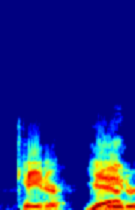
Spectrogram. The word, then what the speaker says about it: Kattar: Cater. That's a good. Yeah, that's how you pronounce it.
